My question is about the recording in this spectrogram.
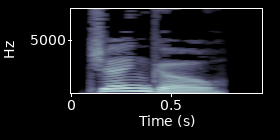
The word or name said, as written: Jengo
